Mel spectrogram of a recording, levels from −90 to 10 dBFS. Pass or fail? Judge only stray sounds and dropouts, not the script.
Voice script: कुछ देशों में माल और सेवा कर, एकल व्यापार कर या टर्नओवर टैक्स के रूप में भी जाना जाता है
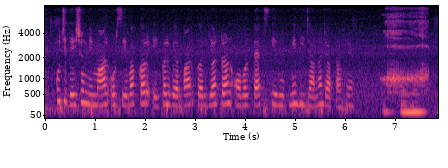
fail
